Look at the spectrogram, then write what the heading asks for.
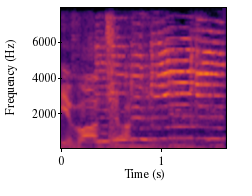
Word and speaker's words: Ivanchuk: But right here, the 18th, this is Vasily Ivanchuk. A lot of people pronounce it Ivanchuk. It's actually correct. He's from the Ukraine. The Ukrainian pronunciation is Ivanchuk.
